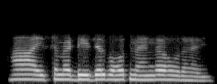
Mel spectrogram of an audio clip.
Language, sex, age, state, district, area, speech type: Hindi, female, 30-45, Uttar Pradesh, Hardoi, rural, conversation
